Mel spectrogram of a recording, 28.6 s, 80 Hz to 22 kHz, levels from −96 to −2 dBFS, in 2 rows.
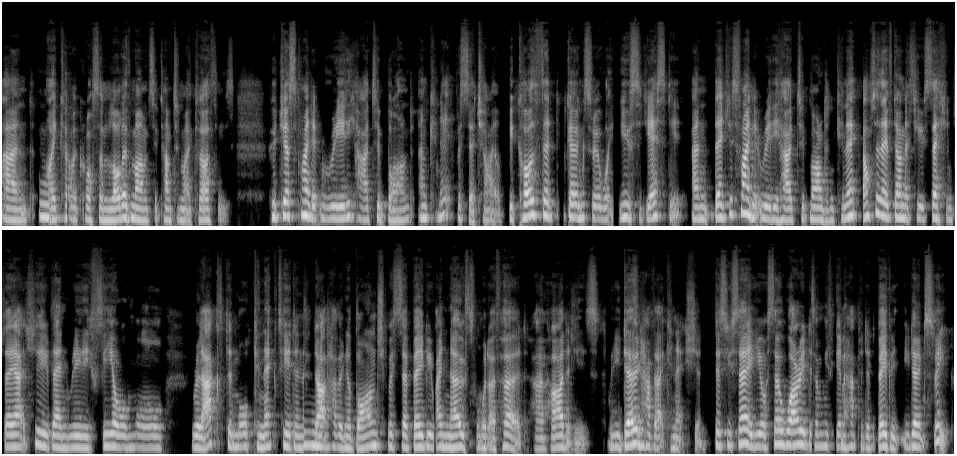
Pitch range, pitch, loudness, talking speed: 165-190 Hz, 175 Hz, -25 LUFS, 210 wpm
